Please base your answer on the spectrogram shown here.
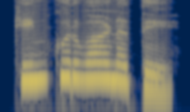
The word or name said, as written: ಕಿಂಕುರ್ವಾಣತೆ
